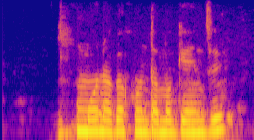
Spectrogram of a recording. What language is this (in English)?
Kinyarwanda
